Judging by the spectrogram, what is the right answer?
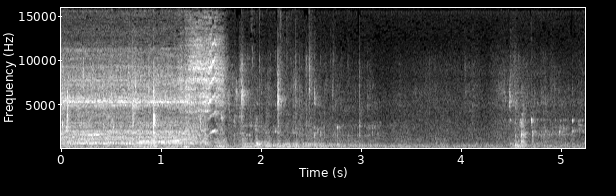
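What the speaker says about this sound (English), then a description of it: "let me wash my hand off." Tap water runs over a hand at a kitchen sink for about a second and a half, a steady hiss that cuts off, followed by faint drips and small clatters.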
